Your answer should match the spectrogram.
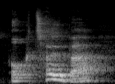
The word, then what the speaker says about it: October: October is a 3-syllable word with stress on the second syllable.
